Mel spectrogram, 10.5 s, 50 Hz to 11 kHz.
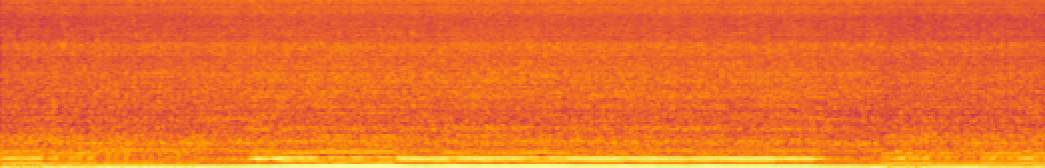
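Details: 1986 Yamaha FZ600 four-cylinder, not run for 15–20 years, with fresh oil and newly fuelled carburetors, on its first start of the restoration: fires up, settles to a steady low idle, revs smoothly and drops back. It runs normally, though a fuel leak appeared.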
